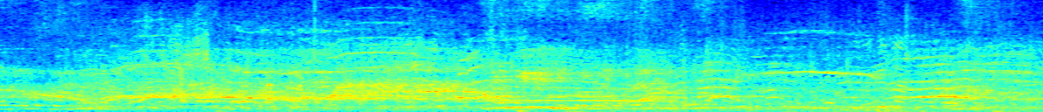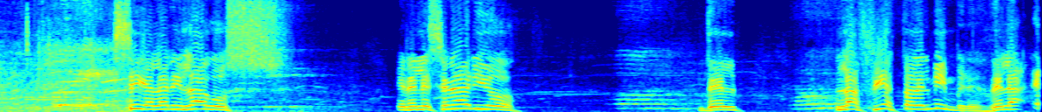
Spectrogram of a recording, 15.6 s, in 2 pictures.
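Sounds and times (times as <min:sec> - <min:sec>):
scattered shouts, whoops and cheers including children's voices: 0:00.0 - 0:08.8
festival crowd roar at the Expo Mimbre in Chimbarongo: 0:00.0 - 0:15.6
speech: 0:09.0 - 0:10.0, 0:10.8 - 0:11.8, 0:13.1 - 0:13.5, 0:14.1 - 0:15.6.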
